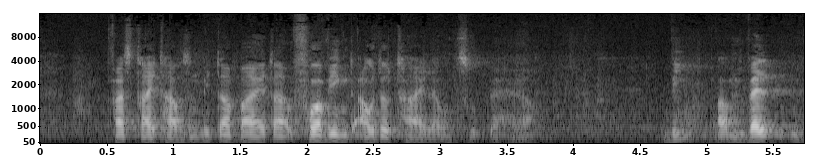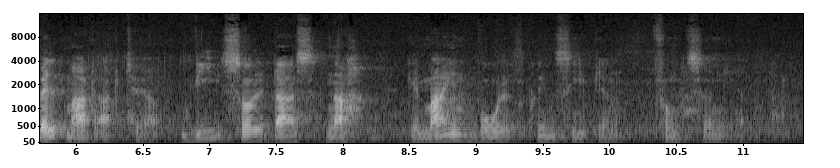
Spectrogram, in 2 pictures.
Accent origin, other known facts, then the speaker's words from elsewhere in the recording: Baden-Württemberg, Germany; ich komme aus Baden-Württemberg, es gibt in Baden-Württemberg sozusagen ein höchstes Gesetz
